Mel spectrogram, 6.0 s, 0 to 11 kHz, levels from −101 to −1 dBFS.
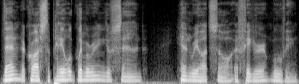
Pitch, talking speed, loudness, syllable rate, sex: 100 Hz, 120 wpm, -19 LUFS, 3.7 syllables/s, male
